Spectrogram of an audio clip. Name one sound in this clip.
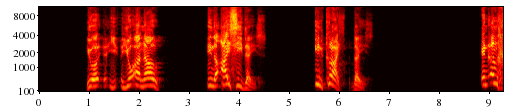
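A man speaks with animation through a microphone, in short bursts.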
